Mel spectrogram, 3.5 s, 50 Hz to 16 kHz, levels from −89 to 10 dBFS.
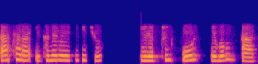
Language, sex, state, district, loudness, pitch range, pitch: Bengali, female, West Bengal, Malda, -17 LUFS, 255-285 Hz, 275 Hz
